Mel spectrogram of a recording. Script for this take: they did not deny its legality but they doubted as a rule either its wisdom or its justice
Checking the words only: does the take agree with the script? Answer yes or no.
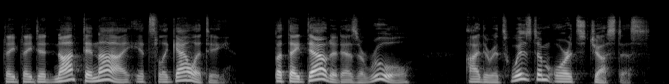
no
